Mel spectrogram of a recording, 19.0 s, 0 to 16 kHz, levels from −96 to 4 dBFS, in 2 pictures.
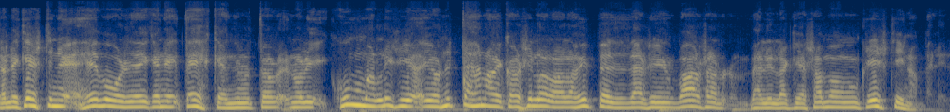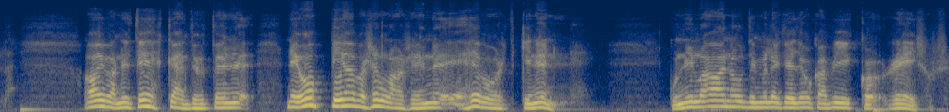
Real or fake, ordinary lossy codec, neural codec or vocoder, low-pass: real; Opus, 24 kbps; none; 14.4 kHz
